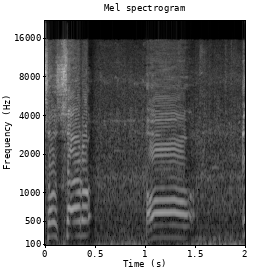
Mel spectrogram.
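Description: A man talking, with one long drawn-out vowel about a second in, over the steady low rumble of the auto-rickshaw he is riding in.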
